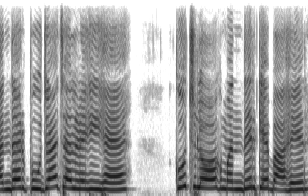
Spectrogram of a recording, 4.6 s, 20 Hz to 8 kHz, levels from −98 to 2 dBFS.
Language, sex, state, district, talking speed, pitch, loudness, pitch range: Hindi, female, Delhi, New Delhi, 140 wpm, 345 Hz, -11 LUFS, 310-370 Hz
